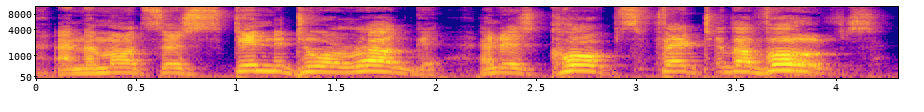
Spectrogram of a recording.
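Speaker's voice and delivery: baron's threatening tirade. Acted. Baron ordering war on the cat princess, threatening. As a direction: rant out the war orders, building.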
